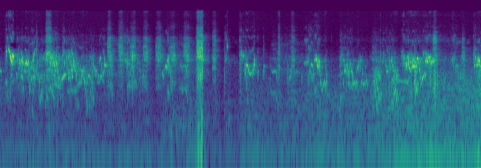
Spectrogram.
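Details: Yellow male and blue female budgerigars forming a pair and seeking a nest site chatter in quick, scratchy chirps and squawks, with one sharp click near the middle and short lulls.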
